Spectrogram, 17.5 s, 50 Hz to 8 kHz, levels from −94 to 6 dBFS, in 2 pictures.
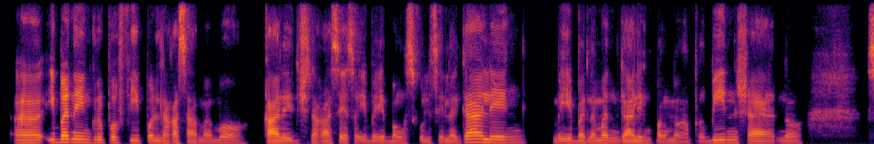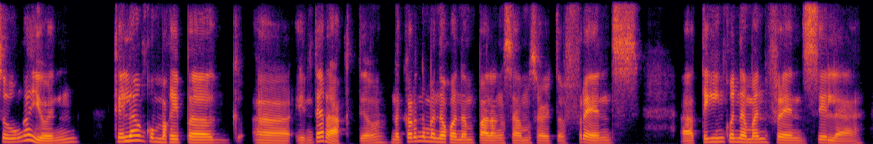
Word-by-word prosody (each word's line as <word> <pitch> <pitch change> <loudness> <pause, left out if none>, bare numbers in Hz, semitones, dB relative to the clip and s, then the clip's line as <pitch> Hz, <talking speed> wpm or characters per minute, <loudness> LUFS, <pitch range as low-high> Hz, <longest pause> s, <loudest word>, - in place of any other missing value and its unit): ah, 140 0 +1
iba 180 +3 +6
na 175 - 0
'yong 160 -2 -4
group 155 -1 -7
of 150 - -4
people 135 0 -5
na 130 -1 -5
kasama 115 -3 -1
mo, 125 -4 -9 0.2
college 125 -1 +1
na - - -4
kasi, 125 +4 -1
so 130 - -4
iba-ibang 115 -1 -9
school 115 -1 -2
sila 110 -1 -6
galing, 165 -3 +1 0.4
may 120 0 -4
iba 120 0 -5
naman 130 +1 -6
galing 115 -1 -2
pang 110 -1 -10
mga 105 -1 -12
probinsiya, 135 0 -3
'no. 125 +1 -12 0.6
So 195 -1 +2
ngayon, 175 - +1 0.3
kailangan 255 +4 +4
ko 215 - 0
makipag, 165 -4 +3 0.4
ah, 140 -3 +2
interact, 140 - +2
‘no, 150 +5 -3
nagkaroon 210 +8 0
naman 215 -4 +2
ako 170 - +3
ng 150 0 -1
parang 135 -1 +3
some 135 +1 0
sort 130 -3 -2
of 120 - -9
friends. 140 +1 +2 0.4
Ah, 130 +1 +3
tingin 200 +7 +2
ko 205 - +1
naman 180 -2 +3
friends 140 -5 +3
sila, 130 -7 0
140 Hz, 170 wpm, -24 LUFS, 125-165 Hz, 0.6 s, iba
